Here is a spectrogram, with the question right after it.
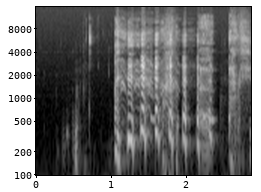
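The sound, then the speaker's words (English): A voice imitates a girl's loud gulping while drinking, a run of about five throaty, wet swallowing sounds in quick rhythm, fairly loud, after a couple of quiet mouth clicks. “Every time she would drink something. Dude, next time you hang out with Mariel, yeah. This girl, gulper like a motherfucker.”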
